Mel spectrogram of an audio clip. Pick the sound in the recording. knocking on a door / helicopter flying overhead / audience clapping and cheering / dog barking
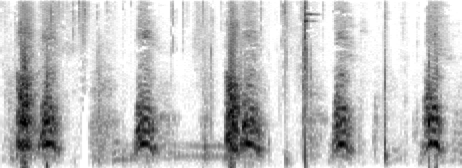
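dog barking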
